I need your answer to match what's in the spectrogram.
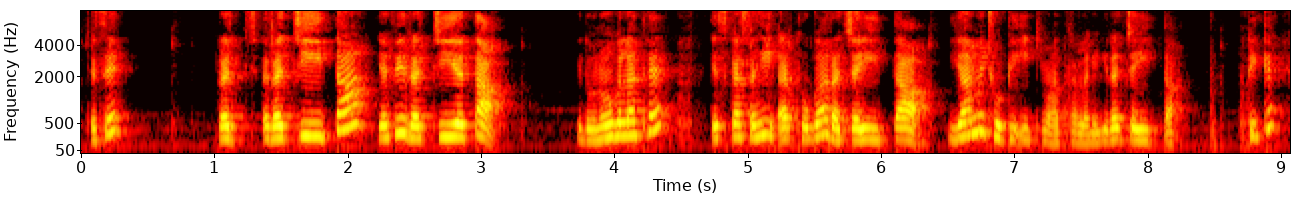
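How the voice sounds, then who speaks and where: A woman's voice: on the high side, expressive, normal speed, darkish tone. A young woman teaching an online exam-prep lesson, reading out word pairs and correcting each one with frequent check-ins. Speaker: Hindi exam tutor.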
